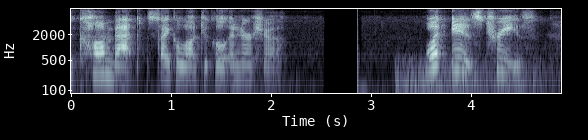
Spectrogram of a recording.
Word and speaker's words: TRIZ: What is TRIZ? Pronounced TRIZ but also TRIZ as in fizz by some Russians.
